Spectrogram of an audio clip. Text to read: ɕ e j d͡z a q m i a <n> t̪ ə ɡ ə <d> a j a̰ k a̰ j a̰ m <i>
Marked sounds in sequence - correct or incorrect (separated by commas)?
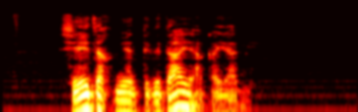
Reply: correct, correct, correct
